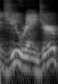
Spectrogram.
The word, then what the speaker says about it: Zyuranger: And thus we have this particular string of episodes for Kyoryu Sentai Zyuranger. Hey, don't look at me like that, it's how it's pronounced.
